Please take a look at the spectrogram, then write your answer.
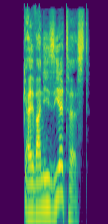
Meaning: inflection of galvanisieren: 1. second-person singular preterite 2. second-person singular subjunctive II
- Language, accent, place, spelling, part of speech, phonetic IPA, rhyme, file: German, Germany, Berlin, galvanisiertest, verb, [ˌɡalvaniˈziːɐ̯təst], -iːɐ̯təst, De-galvanisiertest.ogg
